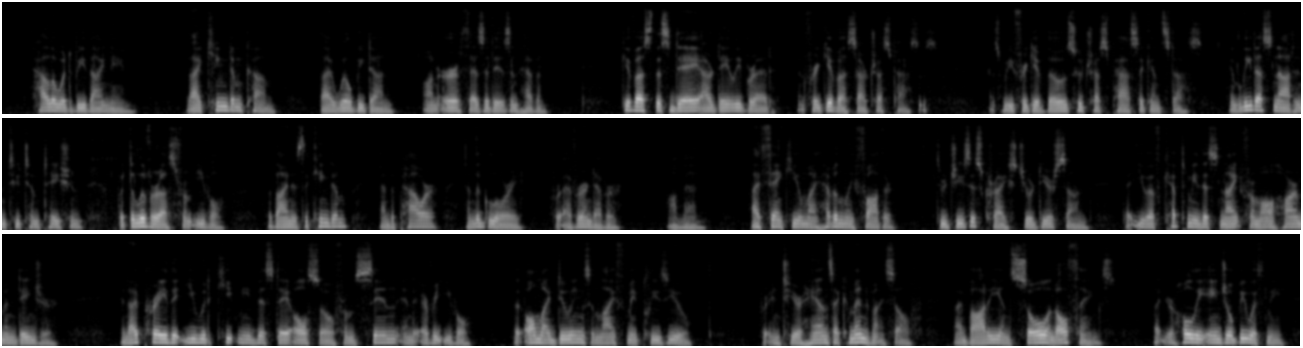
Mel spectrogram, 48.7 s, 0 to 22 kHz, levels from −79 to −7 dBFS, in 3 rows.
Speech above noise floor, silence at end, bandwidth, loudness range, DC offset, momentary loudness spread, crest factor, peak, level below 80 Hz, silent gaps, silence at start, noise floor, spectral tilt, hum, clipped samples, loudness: 34 dB; 0.2 s; 17.5 kHz; 6 LU; under 0.1%; 16 LU; 20 dB; -16 dBFS; -68 dBFS; none; 0.4 s; -69 dBFS; -6 dB/octave; none; under 0.1%; -36 LUFS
